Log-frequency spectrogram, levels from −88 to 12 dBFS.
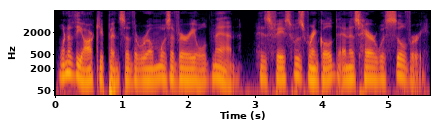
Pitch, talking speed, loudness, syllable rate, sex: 100 Hz, 225 wpm, -18 LUFS, 5.2 syllables/s, male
